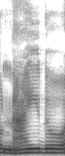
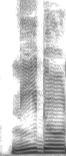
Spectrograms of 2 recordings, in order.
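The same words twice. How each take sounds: First: Nido said "nye-doh", with an eye sound; "Nido" as "nye-doh", trying the English way; Nido, English-style. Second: Nido said "nee-doh", with an ee sound; "Nido" as "nee-doh", first guess at the name; Nido, Swahili-style. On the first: Reviewer retries the milk brand for viewers, "Nido" as "nye-doh". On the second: Reviewer tries her own way of saying the milk brand, "Nido" as "nee-doh". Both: Shown as a demonstration. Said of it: "I don't know how do you call it".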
